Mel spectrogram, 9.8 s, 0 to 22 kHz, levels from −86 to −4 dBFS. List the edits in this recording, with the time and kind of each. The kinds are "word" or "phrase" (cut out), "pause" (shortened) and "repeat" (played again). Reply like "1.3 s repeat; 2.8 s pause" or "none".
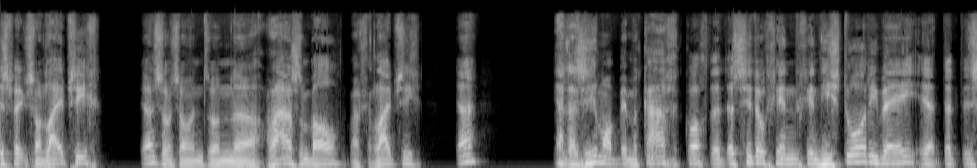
7.7 s word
